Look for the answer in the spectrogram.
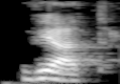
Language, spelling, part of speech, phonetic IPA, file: Polish, wiatr, noun, [vʲjatr̥], Pl-wiatr.ogg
